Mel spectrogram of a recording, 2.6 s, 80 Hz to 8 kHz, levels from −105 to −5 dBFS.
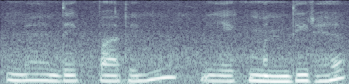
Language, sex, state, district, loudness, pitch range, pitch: Hindi, male, Chhattisgarh, Raipur, -13 LUFS, 190-215 Hz, 195 Hz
